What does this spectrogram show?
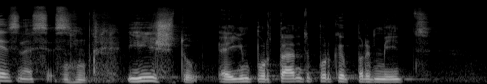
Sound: speaking portuguese

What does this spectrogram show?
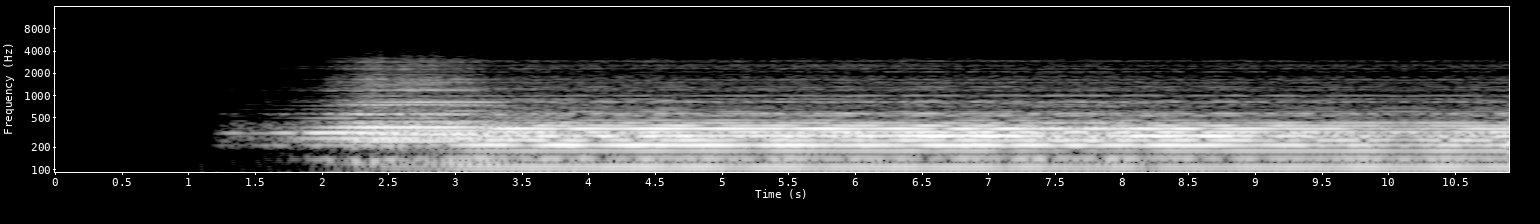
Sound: sound of drone

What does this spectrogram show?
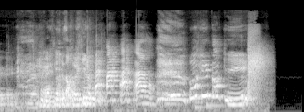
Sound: laughs

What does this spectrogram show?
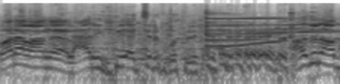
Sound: laughs

